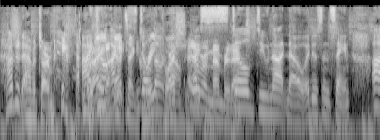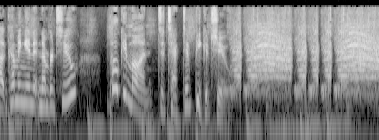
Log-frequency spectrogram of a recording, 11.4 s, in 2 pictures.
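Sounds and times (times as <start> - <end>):
speech: 0.1 - 10.8
laughter: 0.6 - 3.4
remixed crowd cheering sound effect: 9.2 - 11.3.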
